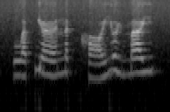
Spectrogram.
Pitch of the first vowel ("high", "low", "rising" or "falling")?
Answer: rising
